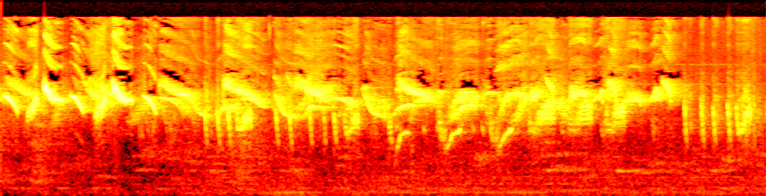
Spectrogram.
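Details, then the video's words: Chinese hwamei in full song, tail spread and wings raised in eagle-wing display; a continuous, varied stream of rich slurred whistles, trills and downward swoops, loud and unbroken throughout. "chim họa mi hót xòe"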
